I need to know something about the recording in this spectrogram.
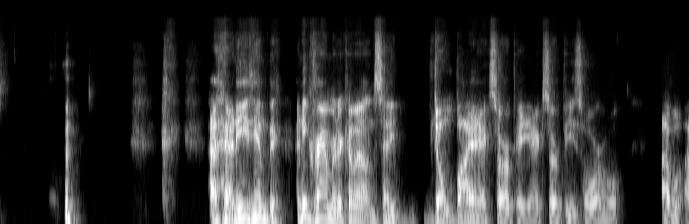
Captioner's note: laughter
